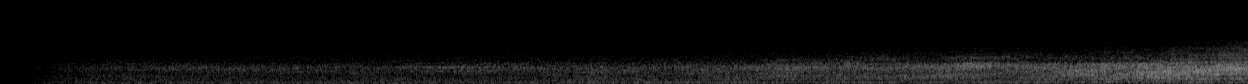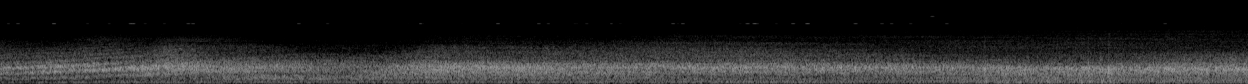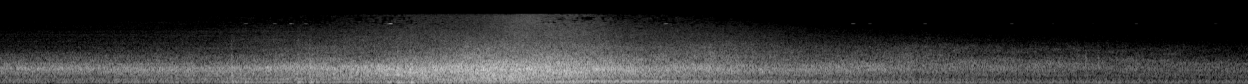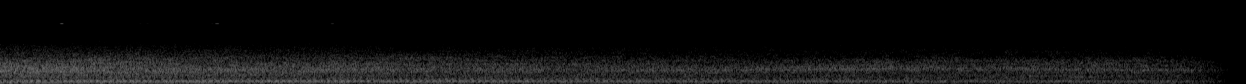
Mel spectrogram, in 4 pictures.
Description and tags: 0016 Car driveby RL
Car driveby on highway right to left.
car, driveby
